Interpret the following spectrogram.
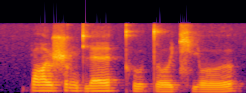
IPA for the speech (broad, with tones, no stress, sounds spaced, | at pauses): p ɑ˦ ʊ̯ ʂ ʊ˥˨ ŋ t̪ ɥ ɛ˦ | kʰ u˨˩ t̪ o˨˦ ʊ̯ t͡ɕʰ j o˨˦ ʊ̯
